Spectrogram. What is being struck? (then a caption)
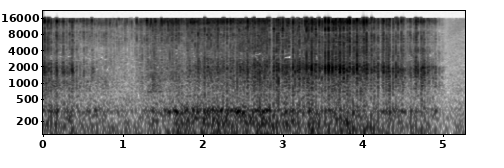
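Foam microphone windscreen. Long acrylic nails of both hands scratch the blue foam cover on a round studio microphone. The result is a steady, crackly, close-up rustling with a bright hiss and a low rumble, swelling slightly in the middle before dropping off sharply near the end.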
